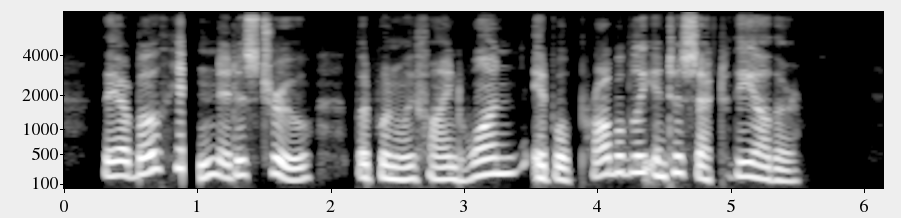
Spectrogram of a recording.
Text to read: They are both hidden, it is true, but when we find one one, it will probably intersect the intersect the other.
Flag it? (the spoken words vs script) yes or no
yes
